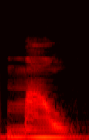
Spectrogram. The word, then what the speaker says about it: mal: não tem diferença porque a gente mesmo escrevendo um l aqui no advérbio a gente pronuncia com ditongo mal né agora tem alguns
